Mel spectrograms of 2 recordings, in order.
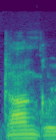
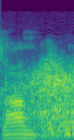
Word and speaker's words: Zango: First of all, it's not Gango, it's Zango.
